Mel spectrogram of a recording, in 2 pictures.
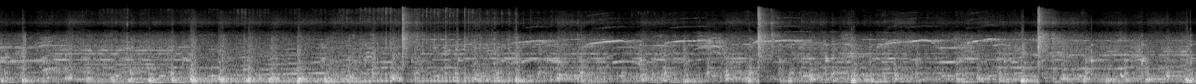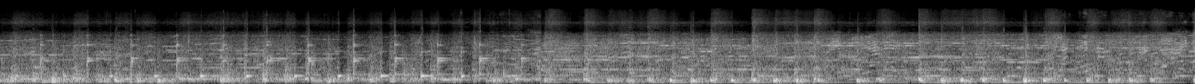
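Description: Jaranan procession drumming: hand-carried barrel drums and other percussion keep up a dense, steady beat. Three sharp cracks come in the first half, and a short high rising-and-falling tone repeats several times between them.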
